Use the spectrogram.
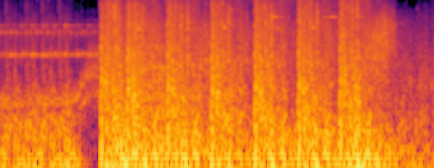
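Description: Rapid gunfire in the Western video game Red Dead Redemption, a dense volley of loud, sharp shots bursting in after a quiet second and repeating in quick irregular bursts.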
